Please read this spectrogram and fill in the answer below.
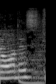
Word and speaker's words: honest: Here the letter H is silent.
